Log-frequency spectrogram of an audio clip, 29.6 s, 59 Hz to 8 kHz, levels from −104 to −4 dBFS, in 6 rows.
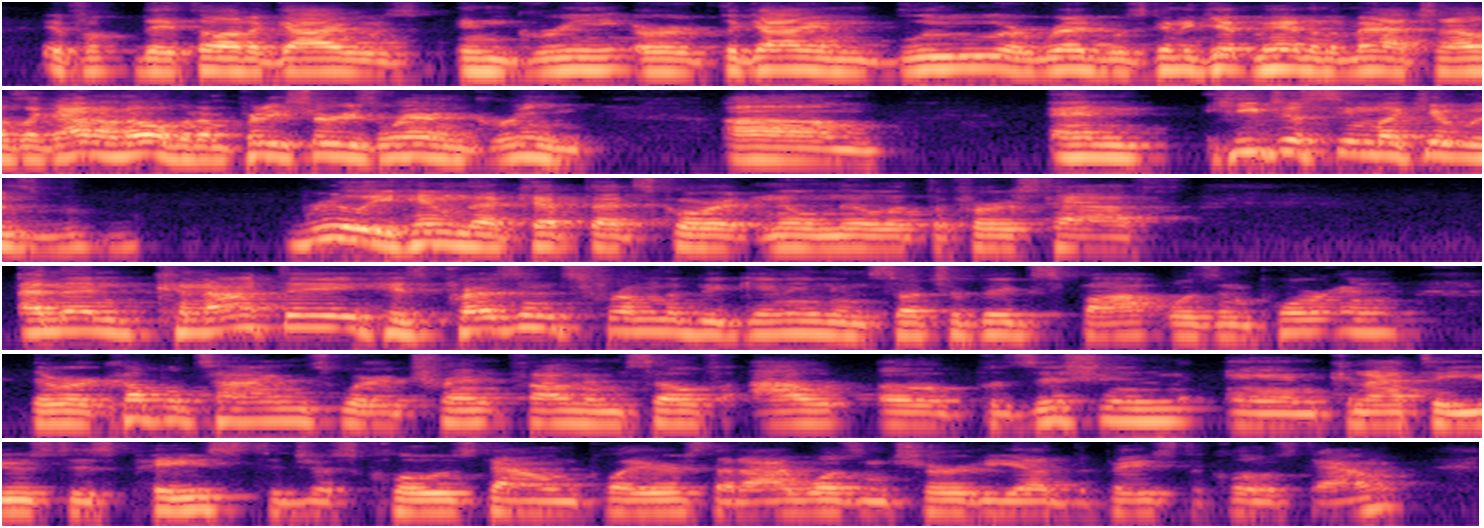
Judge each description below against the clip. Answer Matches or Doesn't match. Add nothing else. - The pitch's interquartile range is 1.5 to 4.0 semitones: Matches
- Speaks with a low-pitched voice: Doesn't match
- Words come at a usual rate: Doesn't match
